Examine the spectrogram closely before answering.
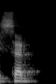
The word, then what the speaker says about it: SERP: ठीक है, ये सर्च SERP सर्प इसको बोलते हैं। आप लोगों को शायद इसकी वो जो प्रोनाउंसिएशन उसकी समझ ही ना आ रही हो। SERP सर्प फीचर्स। तो गूगल के ना सर्प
